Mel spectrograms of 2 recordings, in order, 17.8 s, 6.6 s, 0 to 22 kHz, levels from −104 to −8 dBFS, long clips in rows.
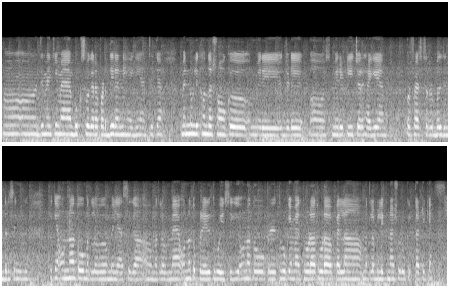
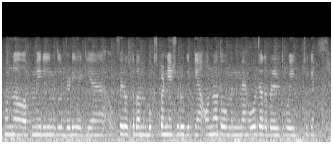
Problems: constant background noise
